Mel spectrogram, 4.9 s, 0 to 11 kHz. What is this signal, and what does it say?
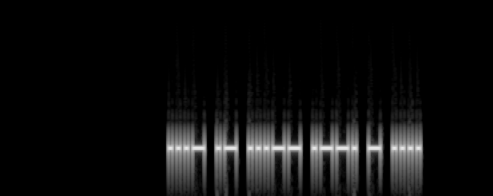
Morse code, heard as a keyed tone, about 31 wpm, 700 Hz. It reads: VA3PTH
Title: DXCC-100 Call Signs - 6 Characters - Repeated 2x - 30wpm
